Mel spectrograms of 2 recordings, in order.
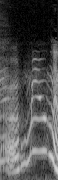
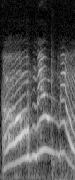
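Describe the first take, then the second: First: Put-on playful meow for a toddler; cat meow. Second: High playful meow; cat meow. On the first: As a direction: meow like a kitty to teach. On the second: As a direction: meow brightly for the child. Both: Shown as a demonstration. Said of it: "like that".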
